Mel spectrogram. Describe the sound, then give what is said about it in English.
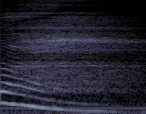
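A deep breath in and out during a slow relaxation exercise, released as a single soft, drawn-out sigh whose voiced tone falls in pitch as it trails away. “Deep breath in and out.”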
